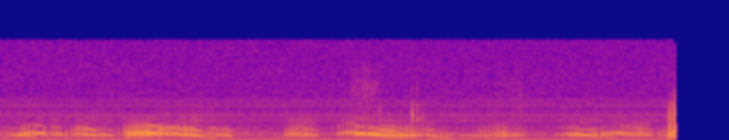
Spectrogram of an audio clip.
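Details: Sandhill cranes at Homer in September, during the autumn migration season. Fainter rolling, rattled calls come in about five bursts, each roughly a second long, over a low hum, before the sound ends abruptly.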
